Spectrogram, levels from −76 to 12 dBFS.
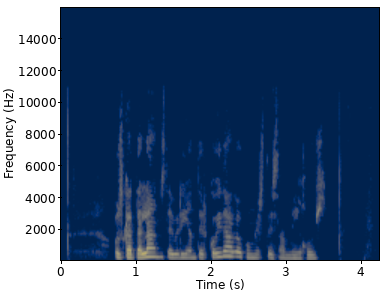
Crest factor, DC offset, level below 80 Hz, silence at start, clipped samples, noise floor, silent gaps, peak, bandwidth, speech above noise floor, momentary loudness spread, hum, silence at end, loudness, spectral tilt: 20 dB; under 0.1%; -82 dBFS; 0.7 s; under 0.1%; -58 dBFS; none; -6 dBFS; 11 kHz; 34 dB; 23 LU; none; 0.75 s; -25 LUFS; -5 dB/octave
